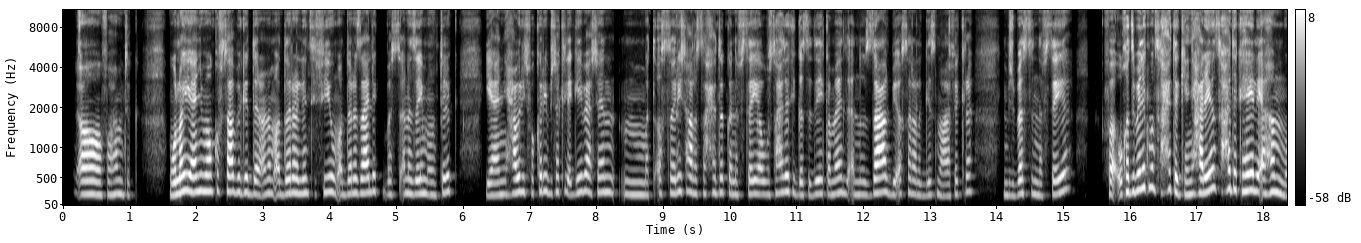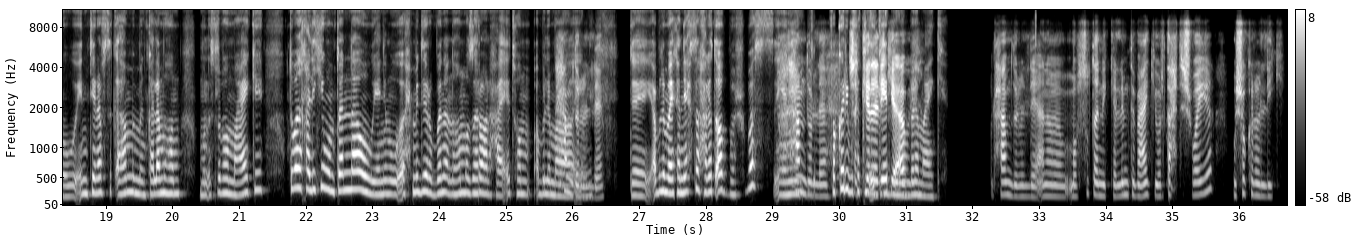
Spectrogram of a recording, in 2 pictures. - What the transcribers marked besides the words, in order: unintelligible speech
- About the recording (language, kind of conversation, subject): Arabic, advice, إزاي أوازن بين رعاية حد من أهلي وحياتي الشخصية؟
